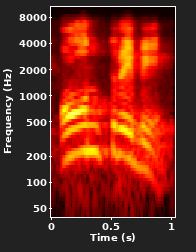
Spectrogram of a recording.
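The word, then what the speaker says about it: entremets: Entree. It's on. En is on. Then tray and then may. Not met. Once again, I say it's not met. T last mein pronunciation nahi hoga, which means it's going to be entremet. Entremet.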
